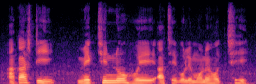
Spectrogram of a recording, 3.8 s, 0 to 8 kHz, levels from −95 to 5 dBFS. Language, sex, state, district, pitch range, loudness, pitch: Bengali, male, West Bengal, Alipurduar, 120-170 Hz, -17 LUFS, 130 Hz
